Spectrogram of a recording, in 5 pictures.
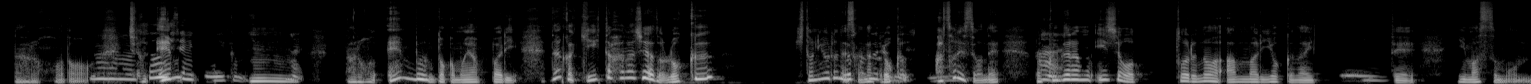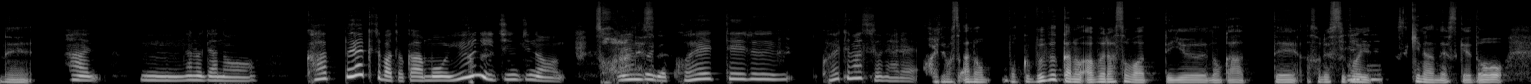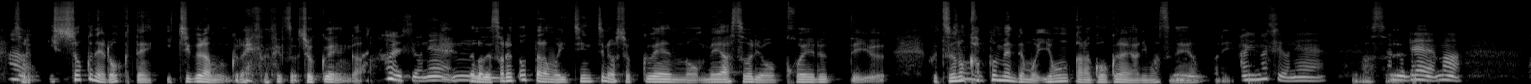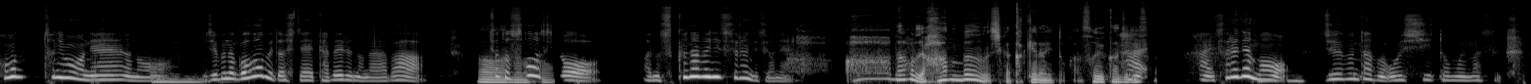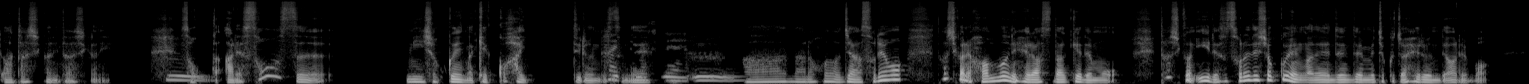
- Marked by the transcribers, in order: laughing while speaking: "ぐらいなんですよ"; other noise
- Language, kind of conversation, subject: Japanese, advice, なぜ健康的な食事を続ける習慣が身につかないのでしょうか？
